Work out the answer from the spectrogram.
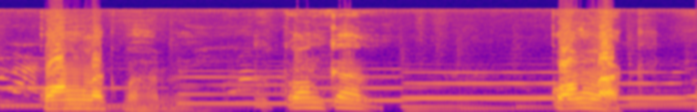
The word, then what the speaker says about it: কংলাক: কলঙ্ক পাহাড় কংলাক পাহাড় ভাই কঙ্কাল কংলাক আবার উচ্চারণ করেন কঙ্কাল পাহাড় কংলাক পাহাড় কলঙ্ক পাহাড়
